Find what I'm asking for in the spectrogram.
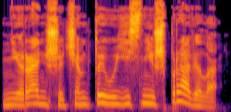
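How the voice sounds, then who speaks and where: A woman reading an audiobook, voicing a stern young nobleman with a low, curt, sneering delivery. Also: normal speed, no echo, clean studio sound, natural voice. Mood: scornful. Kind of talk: audiobook character voice.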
